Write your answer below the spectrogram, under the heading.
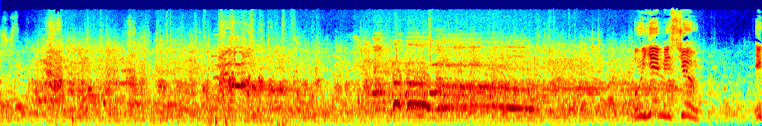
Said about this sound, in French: Écoutez, volailles, Parlez Nous vous écoutons avec la plus grande attention.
